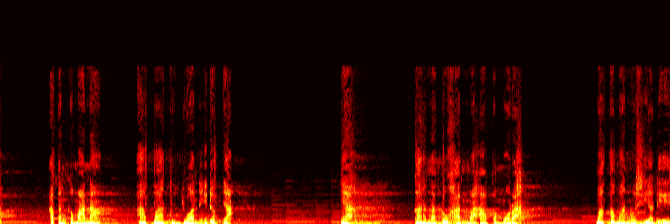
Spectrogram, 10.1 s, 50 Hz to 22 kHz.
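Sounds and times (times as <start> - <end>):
soft background music: 0.0 - 10.0
man speaking: 0.8 - 3.6, 5.1 - 8.1, 8.9 - 10.0.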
